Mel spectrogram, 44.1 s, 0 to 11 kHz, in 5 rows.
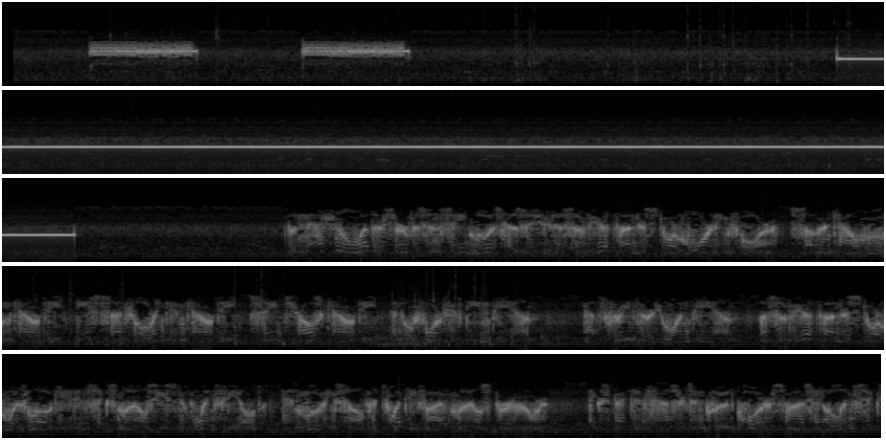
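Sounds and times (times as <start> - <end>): faint radio hiss: 0.2 - 44.0
steady alarm tone: 0.3 - 2.1, 2.8 - 4.5, 8.3 - 34.9
harsh digital data bursts: 0.8 - 2.0, 2.9 - 4.2.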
